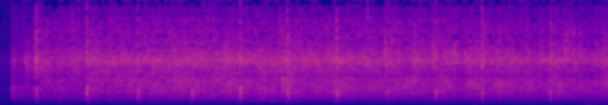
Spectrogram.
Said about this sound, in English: Amen. Give him a clap and sit down.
